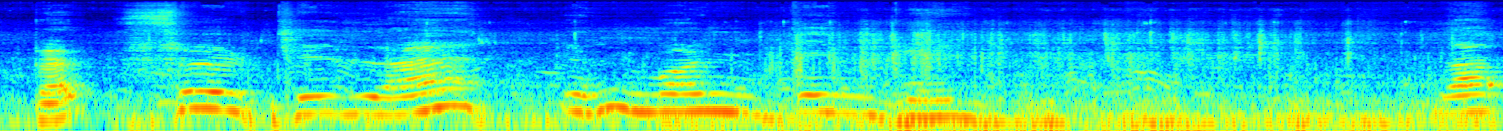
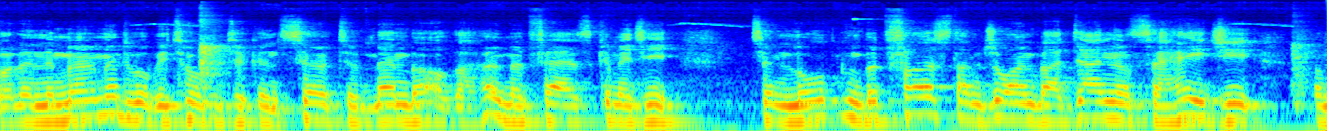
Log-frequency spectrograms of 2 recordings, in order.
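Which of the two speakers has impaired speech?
The first: cerebral palsy; spastic.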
